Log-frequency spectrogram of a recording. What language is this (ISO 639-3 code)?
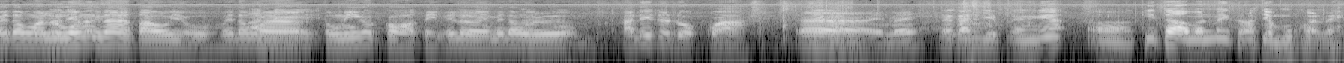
tha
